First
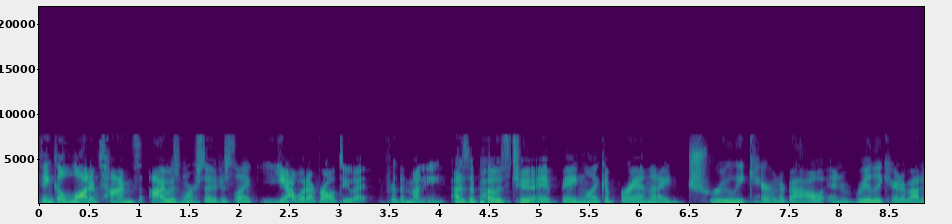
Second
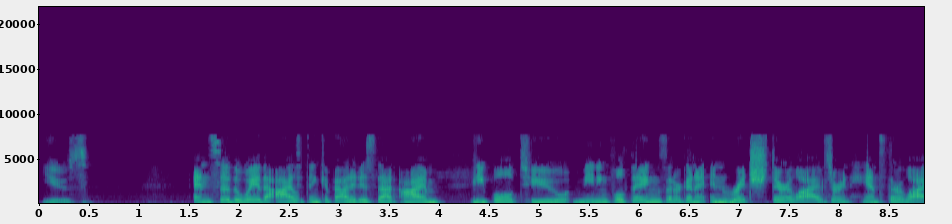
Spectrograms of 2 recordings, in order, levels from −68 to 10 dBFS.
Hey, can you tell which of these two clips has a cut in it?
second; 2 cuts; at 2.6 s, 4.3 s

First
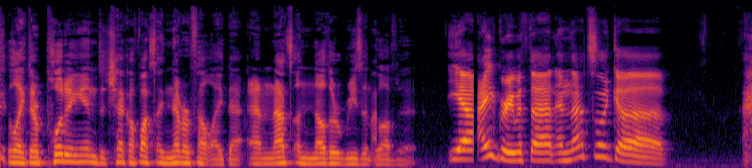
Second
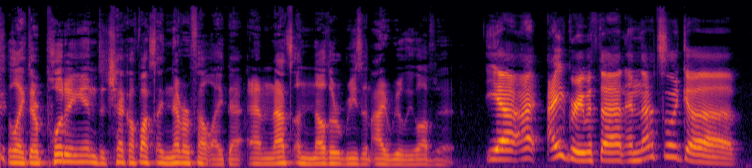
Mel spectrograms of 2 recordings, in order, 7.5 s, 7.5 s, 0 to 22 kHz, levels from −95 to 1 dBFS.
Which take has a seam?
first; 2 cuts; at 3.8 s, 4.7 s

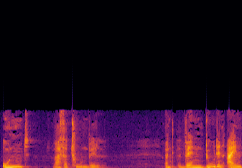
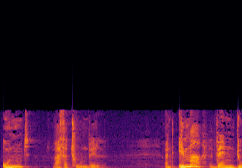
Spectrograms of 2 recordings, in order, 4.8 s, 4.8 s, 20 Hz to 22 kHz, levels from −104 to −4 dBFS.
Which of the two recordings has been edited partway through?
first; 1 cut; at 3.5 s

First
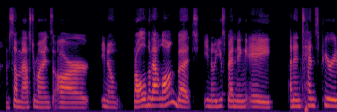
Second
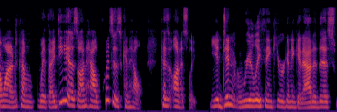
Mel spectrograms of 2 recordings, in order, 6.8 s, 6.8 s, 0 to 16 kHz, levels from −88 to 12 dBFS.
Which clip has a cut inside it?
first; 3 cuts; at 2.7 s, 3.0 s, 4.4 s

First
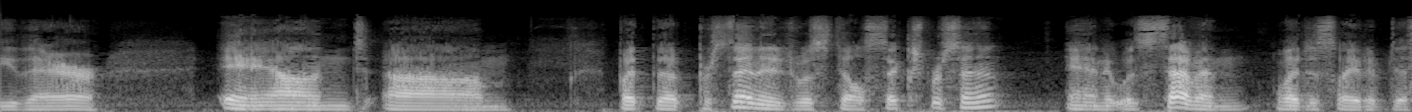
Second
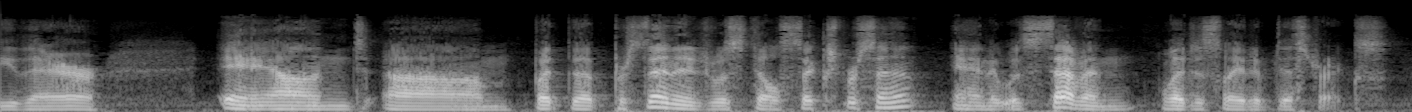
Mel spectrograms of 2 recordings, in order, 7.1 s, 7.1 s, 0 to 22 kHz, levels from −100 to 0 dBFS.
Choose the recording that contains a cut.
second; 2 cuts; at 2.6 s, 4.7 s

